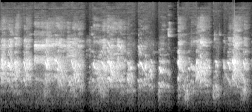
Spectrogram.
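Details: Crows call in nature with rough, hoarse squawking caws in choppy bursts, a few birds overlapping, short pauses between the loud grating phrases.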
